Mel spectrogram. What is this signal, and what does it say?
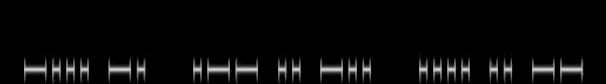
Morse code, heard as a keyed tone, about 17 wpm, 700 Hz. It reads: BN WID HIM
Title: Sentences from Top 200 Words and Abbreviations 17wpm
